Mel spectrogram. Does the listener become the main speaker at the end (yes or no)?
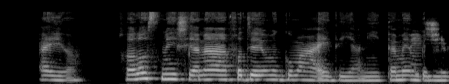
yes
